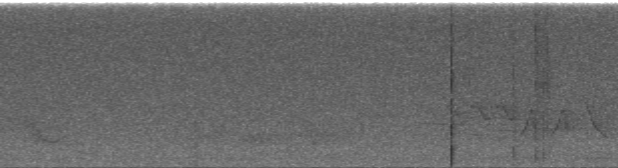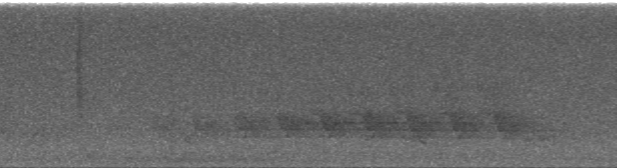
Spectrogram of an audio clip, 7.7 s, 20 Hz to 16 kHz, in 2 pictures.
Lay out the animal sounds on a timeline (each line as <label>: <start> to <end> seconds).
Red-eyed Vireo (Vireo olivaceus): 0.0 to 7.7 seconds
Chestnut-sided Warbler (Setophaga pensylvanica): 2.8 to 4.0 seconds
Ovenbird (Seiurus aurocapilla): 4.8 to 7.4 seconds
